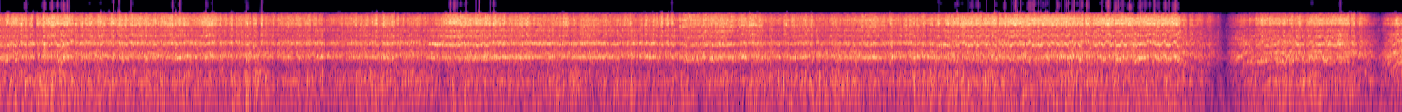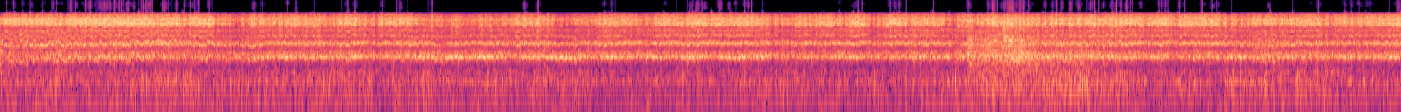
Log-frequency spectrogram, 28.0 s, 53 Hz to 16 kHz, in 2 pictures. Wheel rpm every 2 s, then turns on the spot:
230, 240, 230, 230, 220, 190, 130, 190, 230, 230, 230, 230, 230, 230.
none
